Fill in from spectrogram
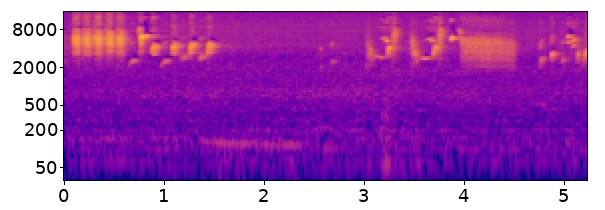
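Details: European goldfinch singing a clear wild-style song of fast, high twittering notes mixed with short trills, broken by a half-second buzzy, nasal stretch before quick chirps return; faint low hum underneath.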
